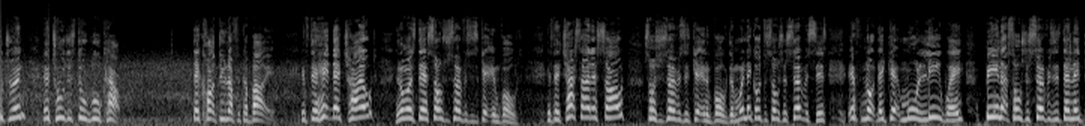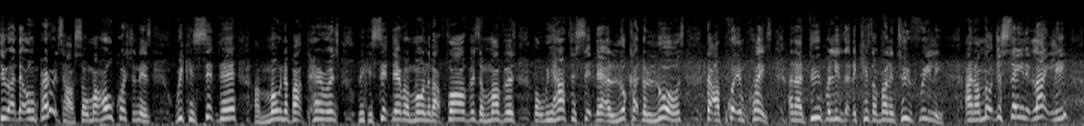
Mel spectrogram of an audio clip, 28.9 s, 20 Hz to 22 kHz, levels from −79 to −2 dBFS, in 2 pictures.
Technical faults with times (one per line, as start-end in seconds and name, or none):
0.63 block of digital silence
17.75 block of digital silence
